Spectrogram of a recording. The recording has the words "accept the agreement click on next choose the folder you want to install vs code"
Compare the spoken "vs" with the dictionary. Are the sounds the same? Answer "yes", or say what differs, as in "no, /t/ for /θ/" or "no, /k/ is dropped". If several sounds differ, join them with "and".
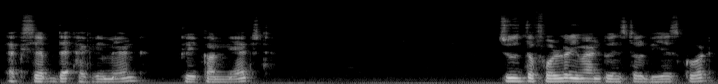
no, /b/ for /v/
